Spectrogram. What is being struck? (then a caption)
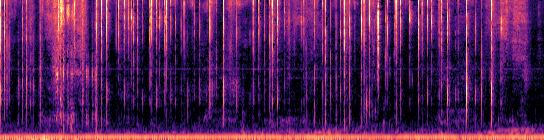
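Soft plastic squeeze tube of cream. Long painted nails tap and scratch a small white soft-plastic squeeze tube of hand cream, hollow and filled with cream. A quiet, dense stream of short, crisp, bright clicks and crinkly scratches plays over a steady low hum, with no ring after each tap.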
